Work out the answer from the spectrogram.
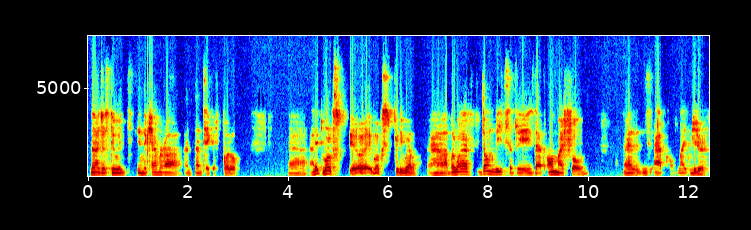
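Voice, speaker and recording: A man talks about his photography in a relaxed interview, eager and full of small restarts. His voice is gravelly and husky, and the recording sounds dull and lo-fi. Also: mid-range voice. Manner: enthusiastic, halting with frequent restarts. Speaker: street photographer guest. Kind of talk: casual interview chat.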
